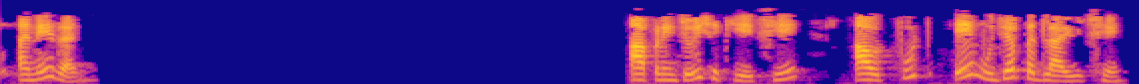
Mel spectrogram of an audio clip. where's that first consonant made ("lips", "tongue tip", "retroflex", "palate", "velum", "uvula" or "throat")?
tongue tip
